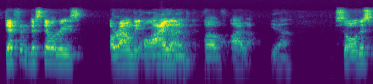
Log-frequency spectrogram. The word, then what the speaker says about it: Islay: This is not Islay, although Islay sounds better. It does look like Islay. It's spelled Islay, but Isla.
